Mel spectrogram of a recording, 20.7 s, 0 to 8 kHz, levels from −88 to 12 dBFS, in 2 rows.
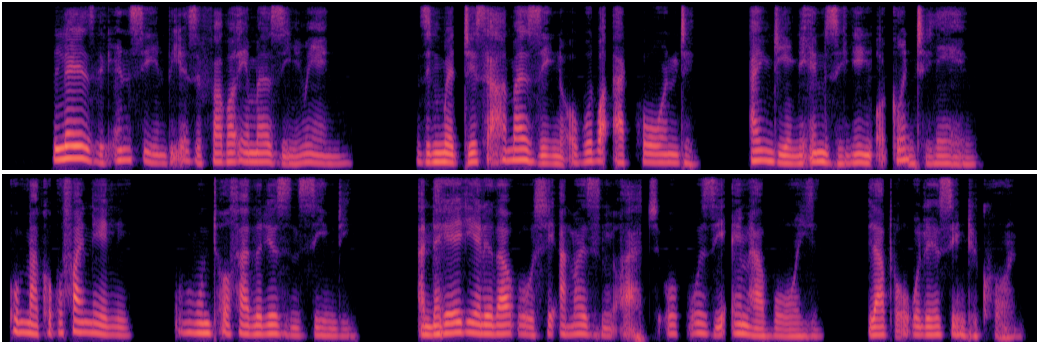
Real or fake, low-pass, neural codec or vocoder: fake; 7.2 kHz; codec, 16 kHz, 0.5 kbps, FunCodec, trained on LibriTTS, 25 frames a second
